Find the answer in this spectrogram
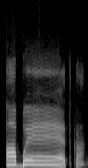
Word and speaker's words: абетка: нам треба поставити наголос давайте одразу це зробимо абетка наголос ставимо над літерою е наголошений звук е працюємо далі погляньте на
